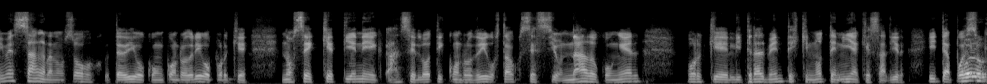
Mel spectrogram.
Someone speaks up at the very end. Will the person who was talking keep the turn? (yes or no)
yes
